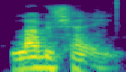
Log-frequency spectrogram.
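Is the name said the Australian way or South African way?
Australian. The name is said the Australian way. "I don't think the South Africans pronounce it like that"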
